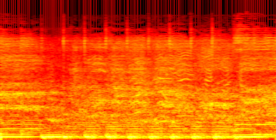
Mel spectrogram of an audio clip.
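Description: A choir of women and a few men singing a song together through stage microphones, over musical accompaniment.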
